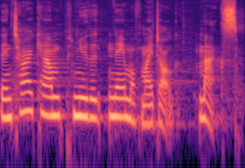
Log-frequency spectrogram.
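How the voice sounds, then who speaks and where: A woman, a student, reading a first-person prose text aloud to an audience at a steady, measured pace, recorded in a lecture hall. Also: medium pitch.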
